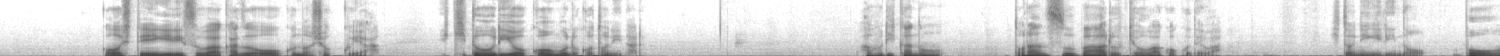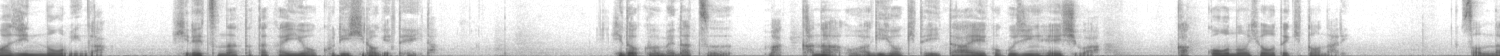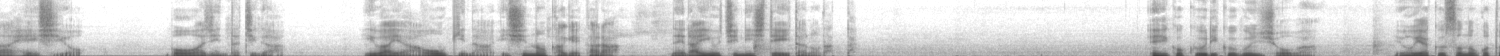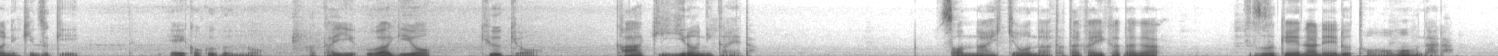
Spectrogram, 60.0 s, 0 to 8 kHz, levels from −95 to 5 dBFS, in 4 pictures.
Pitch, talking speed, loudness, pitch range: 90 Hz, 195 characters per minute, -32 LUFS, 85-100 Hz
